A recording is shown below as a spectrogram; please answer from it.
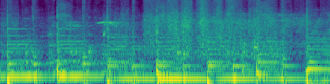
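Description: A scouring pad scrubbing back and forth on a gas grill's stainless steel control panel, over background guitar music.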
